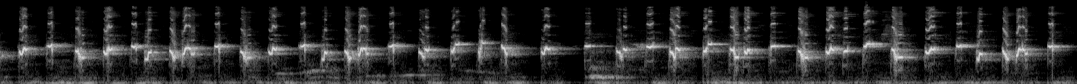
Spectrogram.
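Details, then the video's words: Female sooty-headed bulbul in uplik tarung fighting-call style, calling males to answer. A long, fast sequence of repeated looping whistled phrases runs with one brief pause in the middle. "trucukan gacor SUARA UPLIK TARUNG"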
